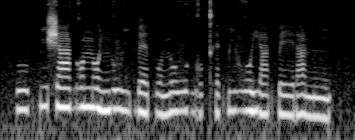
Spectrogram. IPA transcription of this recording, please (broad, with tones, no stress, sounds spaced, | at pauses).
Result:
uː˨ k͡p i˦ ʃ aː˦ ɡ ɔ˦ n ɔ˦˨ ɲ ʊ˦ v i˨ ɓ ɛ˨ p o˨ n o˦ v ʊ˦ ɡ o˨˦ kʰ ɛ˨ k͡p i˦ v o˦ j a˨˦ k͡p eː˨ ɾ a˦˨ n ĩ˨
